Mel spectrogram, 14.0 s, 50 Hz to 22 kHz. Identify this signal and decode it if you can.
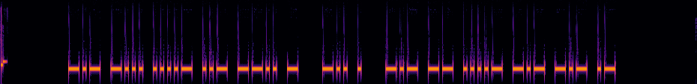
Morse code, heard as a keyed tone, about 17 wpm, 700 Hz. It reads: KB4UZT DE KM4KKA
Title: USA Callsign DE Callsign - 6 Characters - 17wpm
